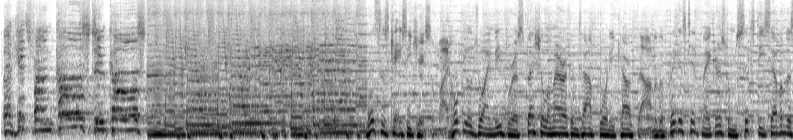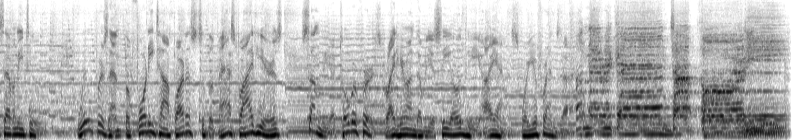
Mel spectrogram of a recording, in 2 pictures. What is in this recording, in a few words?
Promo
